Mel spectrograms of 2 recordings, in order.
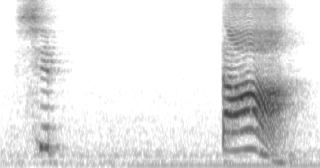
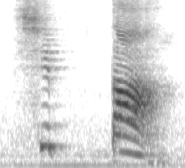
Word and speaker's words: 쉽다: read as 싶다, but that P on the bottom will affect the sound of the D, turn it into a double consonant sound. So it's 쉽다, 쉽다.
